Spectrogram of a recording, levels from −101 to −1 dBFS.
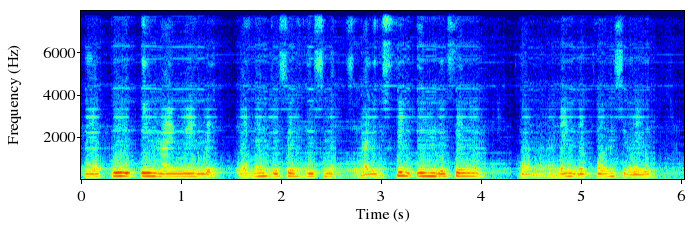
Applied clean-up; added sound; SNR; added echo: neural separator model SepFormer DNS4.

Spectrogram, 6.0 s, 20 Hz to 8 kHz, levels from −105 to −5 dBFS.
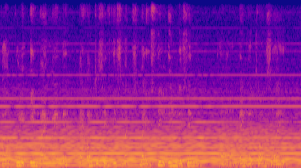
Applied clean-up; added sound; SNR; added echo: none; Organ; -4 dB; reverberation time 0.3 s.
